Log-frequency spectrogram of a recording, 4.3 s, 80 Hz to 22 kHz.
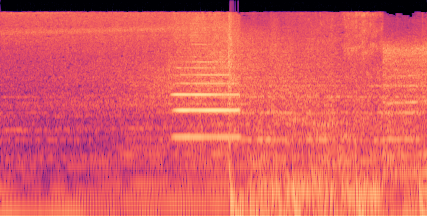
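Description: Soundtrack music with a low drone. Near the middle a short held tone sounds, and then a GT3 race car's engine comes in loud, revving as the car drives past.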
